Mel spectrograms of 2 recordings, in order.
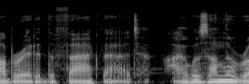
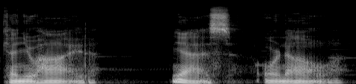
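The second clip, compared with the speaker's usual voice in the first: computer voice; slower than usual. Acted. Game message read by car.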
